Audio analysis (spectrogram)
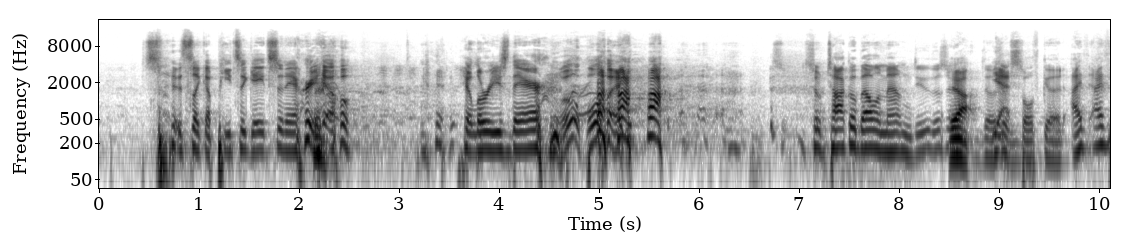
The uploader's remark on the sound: Plus, a live edition of the Wiger Challenge. Recorded live at Cobb's Comedy Club for SF SketchFest.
